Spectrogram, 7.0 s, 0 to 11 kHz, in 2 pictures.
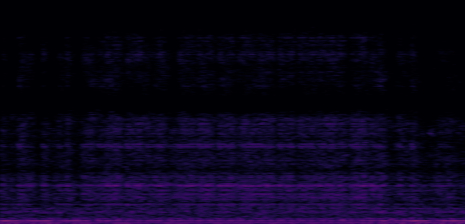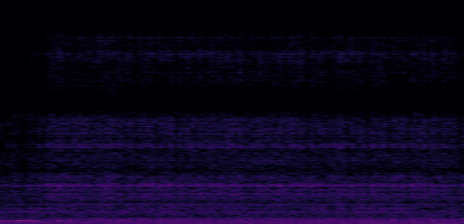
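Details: LG ThinQ WSES4728F washer in operation: a loud, steady low drone with a rough, fairly regular rattle at about three per second; horrible rattling noise, cause unknown.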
